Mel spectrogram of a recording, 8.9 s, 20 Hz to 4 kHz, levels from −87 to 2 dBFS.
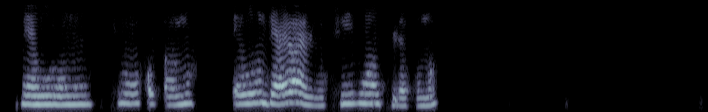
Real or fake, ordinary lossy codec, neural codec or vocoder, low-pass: fake; none; codec, 16 kHz, 1 kbps, FreqCodec, smaller model; 3.6 kHz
